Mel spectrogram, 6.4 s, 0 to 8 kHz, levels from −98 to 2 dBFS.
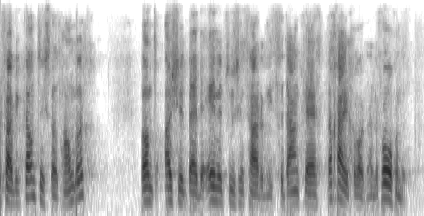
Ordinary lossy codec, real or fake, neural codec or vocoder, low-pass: Opus, 16 kbps; fake; vocoder, 44.1 kHz, 128 mel bands, Pupu-Vocoder; 7.2 kHz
